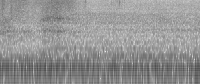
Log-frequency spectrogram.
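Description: Steady low mechanical hum with a faint hiss, running evenly.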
